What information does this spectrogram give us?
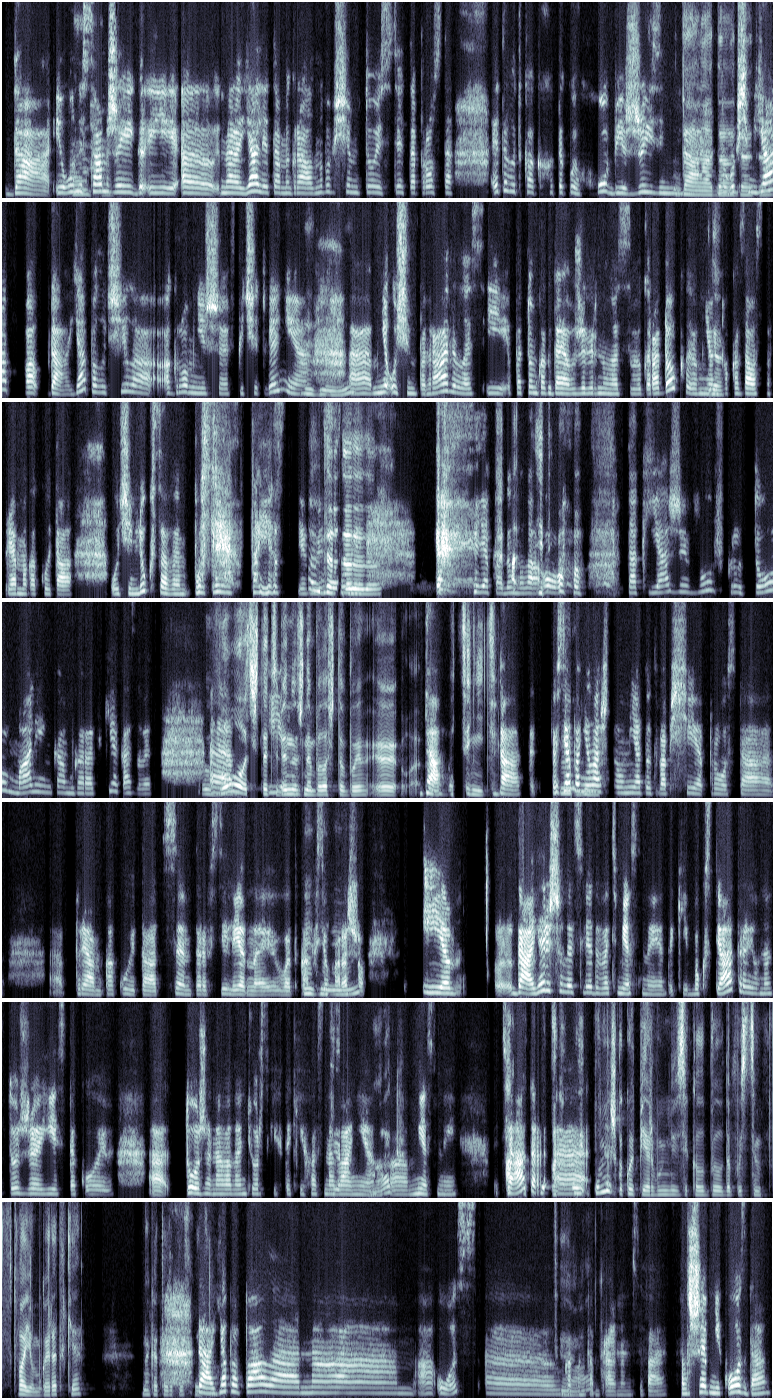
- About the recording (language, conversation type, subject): Russian, podcast, Какой концерт запомнился сильнее всего и почему?
- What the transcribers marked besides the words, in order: laughing while speaking: "после"; chuckle; laughing while speaking: "О"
